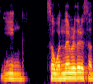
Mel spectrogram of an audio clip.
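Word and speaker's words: དབྱིངས: So this would be spelled Dao, Ba, Yatak, Ja, Giku, Ji, Nga, Sa, Ying. So this is the surprise that this is not pronounced Jing, this is pronounced Ying.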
